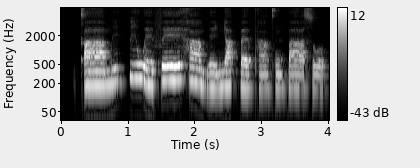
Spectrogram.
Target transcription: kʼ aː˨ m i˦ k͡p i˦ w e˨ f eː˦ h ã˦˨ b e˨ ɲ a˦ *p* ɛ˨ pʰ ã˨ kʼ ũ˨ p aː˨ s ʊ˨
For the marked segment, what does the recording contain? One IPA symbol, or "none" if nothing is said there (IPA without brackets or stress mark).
k͡p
